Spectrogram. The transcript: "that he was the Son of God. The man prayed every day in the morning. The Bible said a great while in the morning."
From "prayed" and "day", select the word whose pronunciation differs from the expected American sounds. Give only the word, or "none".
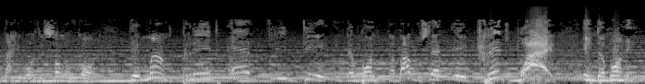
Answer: none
